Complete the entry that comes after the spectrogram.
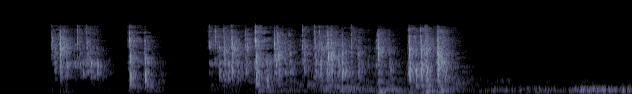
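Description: Computer keyboard typing a Google search, several close bursts of rapid key clicks separated by short pauses, ending in faint softer tapping.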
